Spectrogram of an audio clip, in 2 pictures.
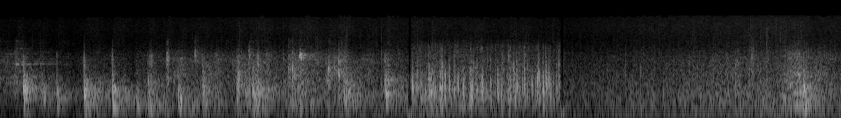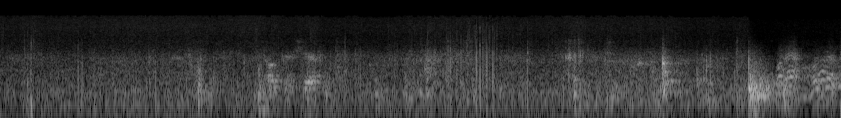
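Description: Commotion on an old film soundtrack: a busy burst of hurried footsteps, knocks and thuds mixed with brief voices, which drops off suddenly after about five seconds to quieter shuffling and a few scattered knocks.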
